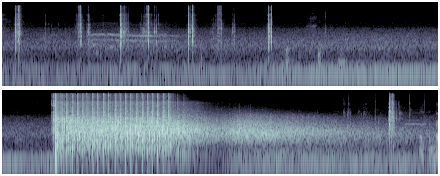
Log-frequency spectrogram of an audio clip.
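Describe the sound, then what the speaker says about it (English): An Uzi submachine gun fires one loud, rapid burst of about two seconds after a string of scattered sharp clicks and handling knocks, and the burst is followed by a slowly fading echo and a few later clicks. "Got the Uzi"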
